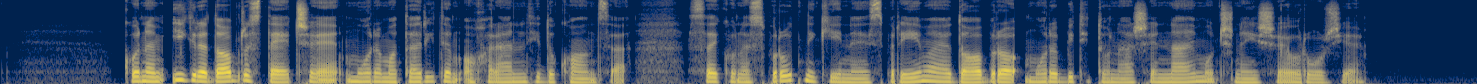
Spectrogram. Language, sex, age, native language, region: Slovenian, female, 30-49, Slovenian, Central Slovenia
